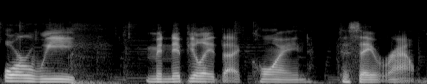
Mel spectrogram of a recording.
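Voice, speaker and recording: Gravelly man chatting, slightly muffled. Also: mid-range voice, steady tone, slow. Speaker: podcast co-host and tabletop player. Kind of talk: casual chat about fantasy tabletop games. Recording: dull lo-fi sound with faint music. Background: faint guitar music.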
